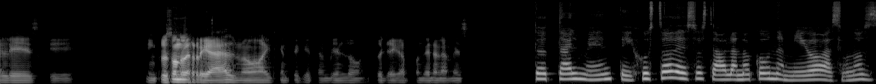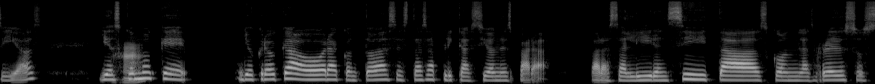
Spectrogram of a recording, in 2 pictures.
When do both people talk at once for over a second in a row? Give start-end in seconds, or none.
none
